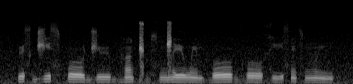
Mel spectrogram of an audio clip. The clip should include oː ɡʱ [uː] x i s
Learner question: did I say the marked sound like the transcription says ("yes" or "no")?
no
